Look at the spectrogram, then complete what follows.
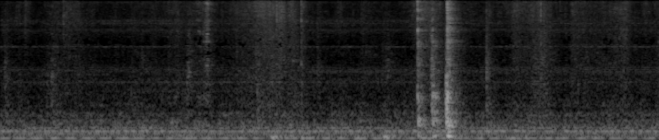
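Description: High-carbon steel butcher knife cutting raw chicken on a cutting board: a few soft knocks, then a quick run of sharper knocks of the blade on the board about four seconds in.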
